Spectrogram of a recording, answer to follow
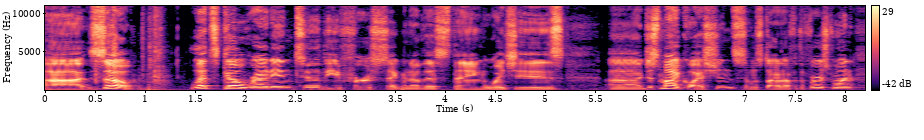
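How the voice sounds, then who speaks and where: A man hosting a casual interview, excitable and loose, swearing freely and laughing often. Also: medium pitch, measured pace, smooth. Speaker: interview host.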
